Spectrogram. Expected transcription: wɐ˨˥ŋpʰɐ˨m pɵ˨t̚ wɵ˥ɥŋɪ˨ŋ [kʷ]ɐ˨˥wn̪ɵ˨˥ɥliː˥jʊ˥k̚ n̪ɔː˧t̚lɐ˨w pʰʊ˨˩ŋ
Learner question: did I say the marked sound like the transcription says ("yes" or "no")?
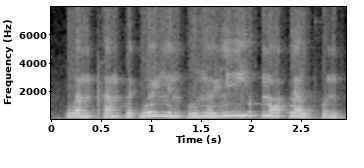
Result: yes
